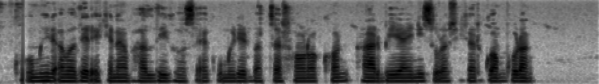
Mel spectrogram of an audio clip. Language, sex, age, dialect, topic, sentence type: Bengali, male, 18-24, Rajbangshi, agriculture, statement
